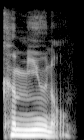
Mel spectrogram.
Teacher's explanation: The stress is on that second syllable.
